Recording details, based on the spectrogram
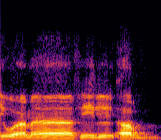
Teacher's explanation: ഉവ എന്ന ചുണ്ട് വൃത്താകൃതിയിലാക്കിക്കൊണ്ട് തന്നെ ഉച്ചരിക്കണം.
